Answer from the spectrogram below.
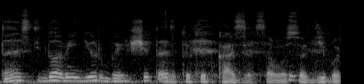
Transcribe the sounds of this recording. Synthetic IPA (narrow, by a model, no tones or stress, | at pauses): t̪ɐsiːd̪oːmʲɛɪdʲɪrbɐɪrʃʲɪt̪ɐnʊt̪ɐɪkɐɪpkɑːzʲɛsɑːʋoːsoːd̪ʲiːboː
